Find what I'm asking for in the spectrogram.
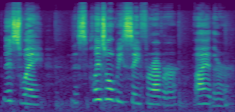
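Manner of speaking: put-on low, soft, shy girl's voice; soft and quiet. Une leads them through the window, soft and quiet. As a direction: keep it hushed and shy. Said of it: "make it kind of soft and quiet".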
